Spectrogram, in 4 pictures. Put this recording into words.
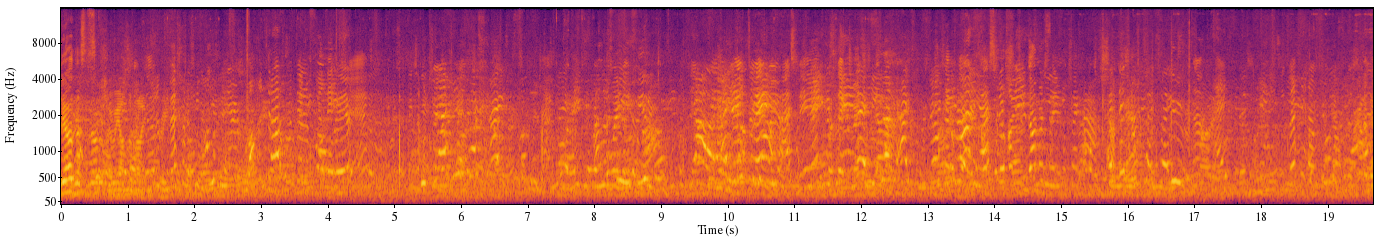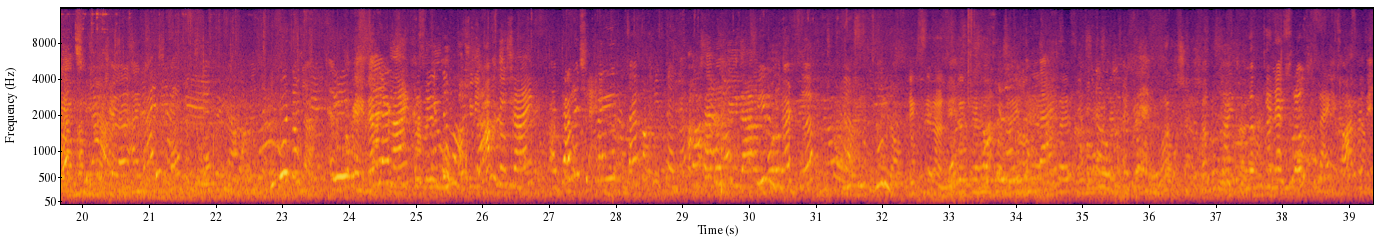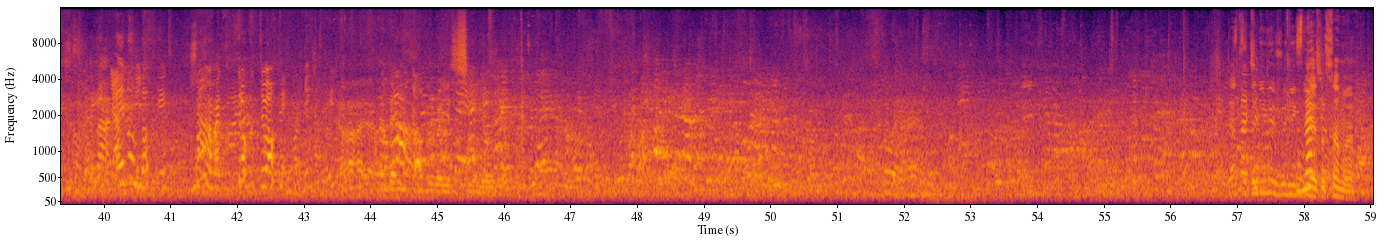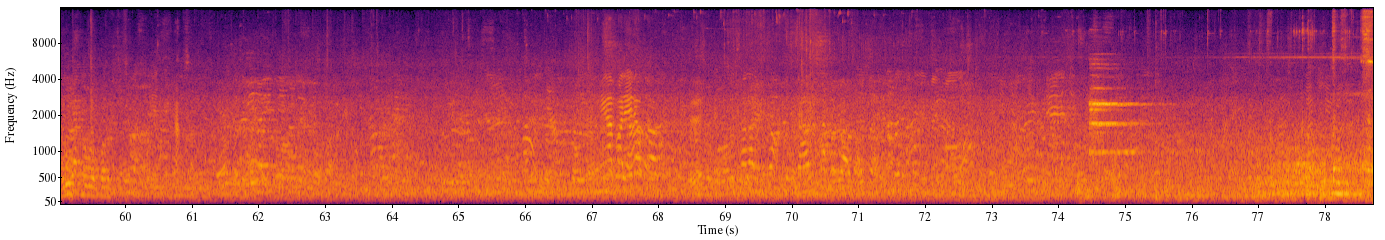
Lively street ambiance into one of the main commercial street of the center of Amsterdam.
